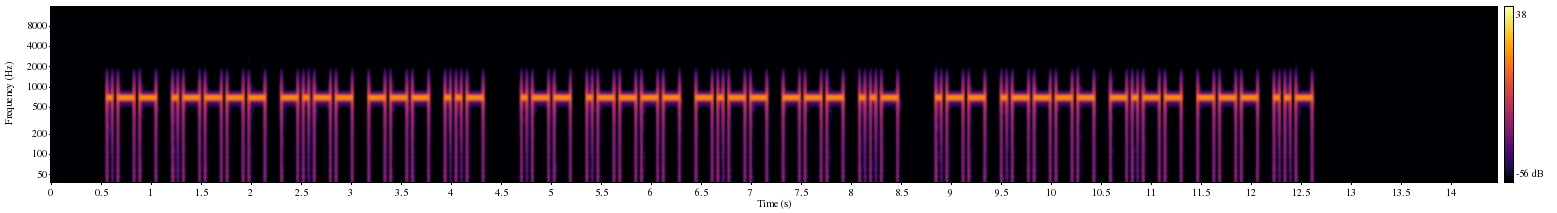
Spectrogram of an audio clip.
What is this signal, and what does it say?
Morse code, heard as a keyed tone, about 22 wpm, 700 Hz. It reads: W1YOU W1YOU W1YOU
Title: USA Call Signs Repeated 3x 22wpm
